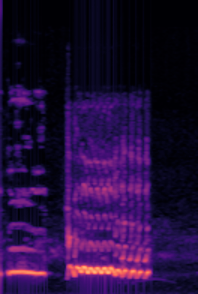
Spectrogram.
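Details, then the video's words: Black-throated laughingthrush in morning voice training, giving a steady clear whistle followed by a longer warbling, slightly falling whistle. "Khướu BẠC MÁ hót MÚA luyện giọng . Khướu hót sáng luyện giọng kích bổi"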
